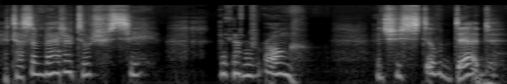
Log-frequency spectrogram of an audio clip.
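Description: An anguished, insolent vampire from a storybook, as a male narrator puts him on. The voice jumps well above a low register, loud and frantic, full of self-loathing, pleading and spitting slang. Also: lively intonation, unhurried, breathy edge, heavily acted. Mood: distraught, insistent.

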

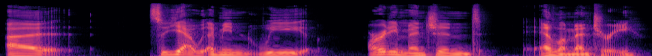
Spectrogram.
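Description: A man's voice: medium pitch, lively intonation, a little slow. A man co-hosting a podcast, chatting casually as he gives recommendations, often stammering over word starts. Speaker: podcast co-host. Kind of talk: casual chat, giving recommendations.

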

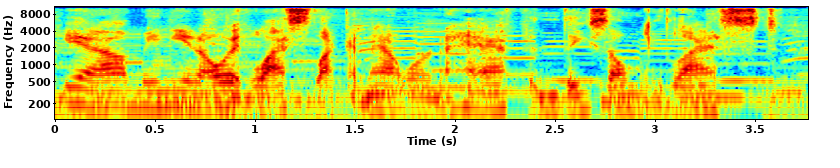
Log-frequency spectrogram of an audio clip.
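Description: A woman with a low voice talks casually and informally. Guitar music plays clearly behind her as she chats. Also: steady tone, normal speed. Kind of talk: casual chat.

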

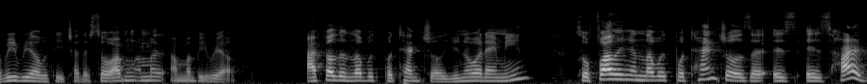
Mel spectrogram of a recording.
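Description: A woman touched by speech hosts a podcast and talks in an earnest, emotional way, often repeating phrases to press a point. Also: lowish voice. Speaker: podcast host. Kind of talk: casual heartfelt monologue.

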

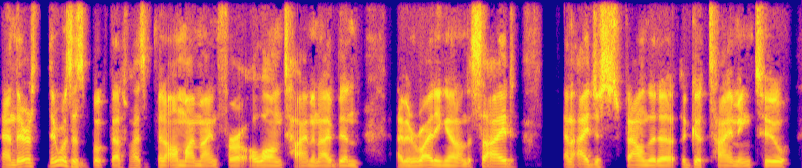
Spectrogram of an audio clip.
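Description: Guy from hungary chatting as a podcast guest, lowish voice, really dry room, keeps restarting sentences. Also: lively intonation, fairly quick, no echo. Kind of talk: casual conversational storytelling.

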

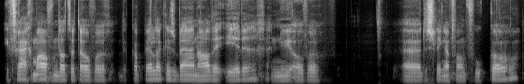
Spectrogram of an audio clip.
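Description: A man's voice: mid-range voice, steady tone, moderate pace, a little mellow, no room sound, clean studio sound. A man hosting a casual book interview, putting his questions in a tentative, rambling way. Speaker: interviewer, host.

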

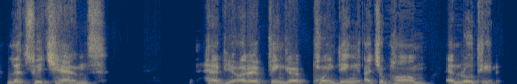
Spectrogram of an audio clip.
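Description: A man with a Chinese accent teaching energy exercises in a podcast chat, playful and quick to laugh between calm instructions. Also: mid-range voice. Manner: playful, laughs often, breaks into giggles.

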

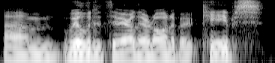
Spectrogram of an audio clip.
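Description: A man with a medium-pitched voice talks casually as a podcast host. He explains and chats in an informal gaming-podcast style. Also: flat delivery, normal speed, smooth, dull audio.

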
